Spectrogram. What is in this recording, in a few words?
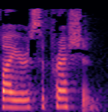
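"fire suppression", English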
